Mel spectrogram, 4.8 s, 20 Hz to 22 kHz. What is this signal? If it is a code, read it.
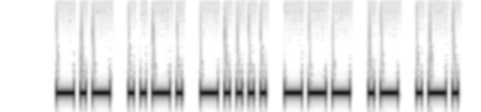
Morse code, heard as a keyed tone, about 23 wpm, 700 Hz. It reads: KF6OAR
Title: Speed Racing - USA 2x3 Call Signs 20wpm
